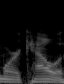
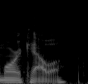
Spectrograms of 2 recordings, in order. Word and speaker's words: Morikawa: doing no it's a young kid named colin murakawa who just won the pga how do you say his name colin morikawa he just won the people don't i was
